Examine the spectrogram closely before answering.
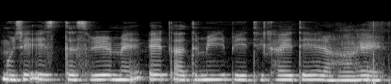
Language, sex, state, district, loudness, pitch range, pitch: Hindi, female, Arunachal Pradesh, Papum Pare, -12 LUFS, 210-220 Hz, 215 Hz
